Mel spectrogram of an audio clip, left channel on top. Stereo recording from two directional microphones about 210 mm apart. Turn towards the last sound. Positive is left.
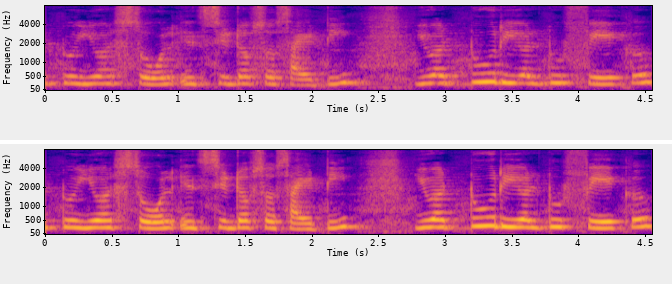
turn(degrees=-55)  # may be behind; listen again after turning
